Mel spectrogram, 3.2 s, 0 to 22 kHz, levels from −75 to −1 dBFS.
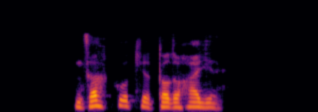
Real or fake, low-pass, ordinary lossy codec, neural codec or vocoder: fake; 7.2 kHz; AAC, 64 kbps; codec, 16 kHz, 2 kbps, X-Codec, HuBERT features, trained on balanced general audio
